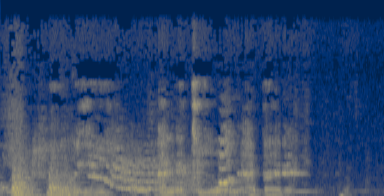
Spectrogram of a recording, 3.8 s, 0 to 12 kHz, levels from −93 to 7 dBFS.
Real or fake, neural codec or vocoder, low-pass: real; none; 10.8 kHz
